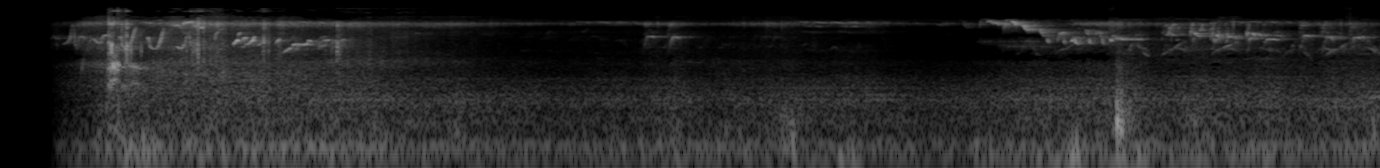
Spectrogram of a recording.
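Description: Small birds singing and chirping in quick high phrases, in two spells: near the start and again for the last couple of seconds, over a faint steady outdoor background.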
